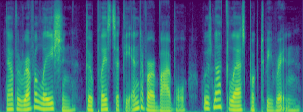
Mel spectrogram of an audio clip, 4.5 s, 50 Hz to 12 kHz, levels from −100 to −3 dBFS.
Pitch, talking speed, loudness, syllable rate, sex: 135 Hz, 250 wpm, -18 LUFS, 6.2 syllables/s, male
